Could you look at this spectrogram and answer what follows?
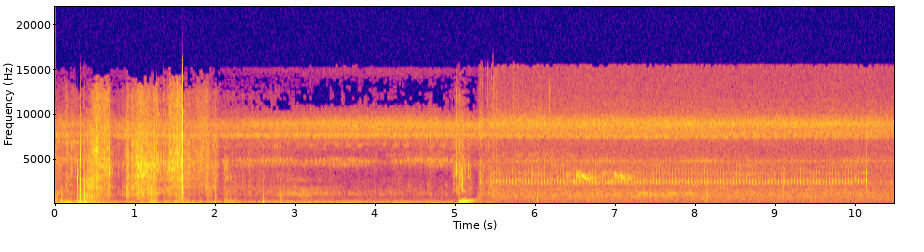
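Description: A few sharp knocks and rustles in the first couple of seconds, then insects chirring steadily at a high pitch; one higher buzzing chirr cuts off suddenly near the end.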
